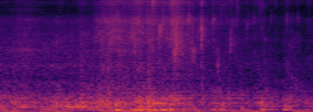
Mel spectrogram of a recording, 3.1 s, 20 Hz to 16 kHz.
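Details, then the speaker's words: Bosch SRV43M43RU/01 (type SD13JT1B) dishwasher after repair of the recirculation pump impeller (had hummed and not drained); steady water swishing and spraying with even low pump hum, no strain or gurgling; normal wash circulation. "Судя по звуку по опыту вроде как [музыка] нормально оп чуть-чуть сдвинулась Но работает всё"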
